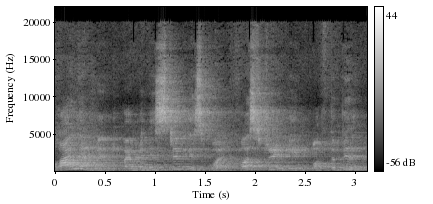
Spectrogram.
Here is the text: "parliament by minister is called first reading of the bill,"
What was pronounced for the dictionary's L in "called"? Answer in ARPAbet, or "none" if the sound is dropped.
none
